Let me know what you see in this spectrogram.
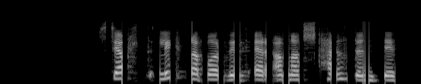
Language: Icelandic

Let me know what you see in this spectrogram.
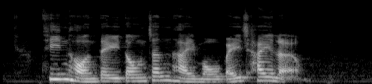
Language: Cantonese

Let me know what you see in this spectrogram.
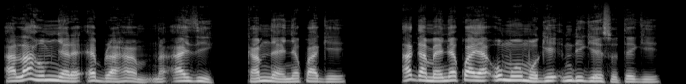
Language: Igbo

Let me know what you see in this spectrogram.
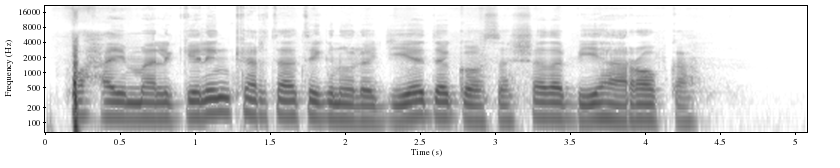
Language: Somali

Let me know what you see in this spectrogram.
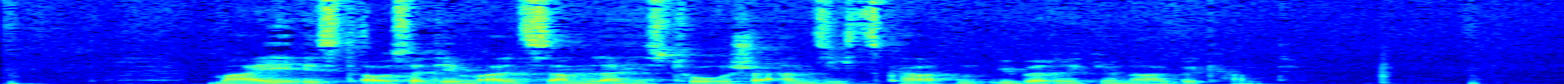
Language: German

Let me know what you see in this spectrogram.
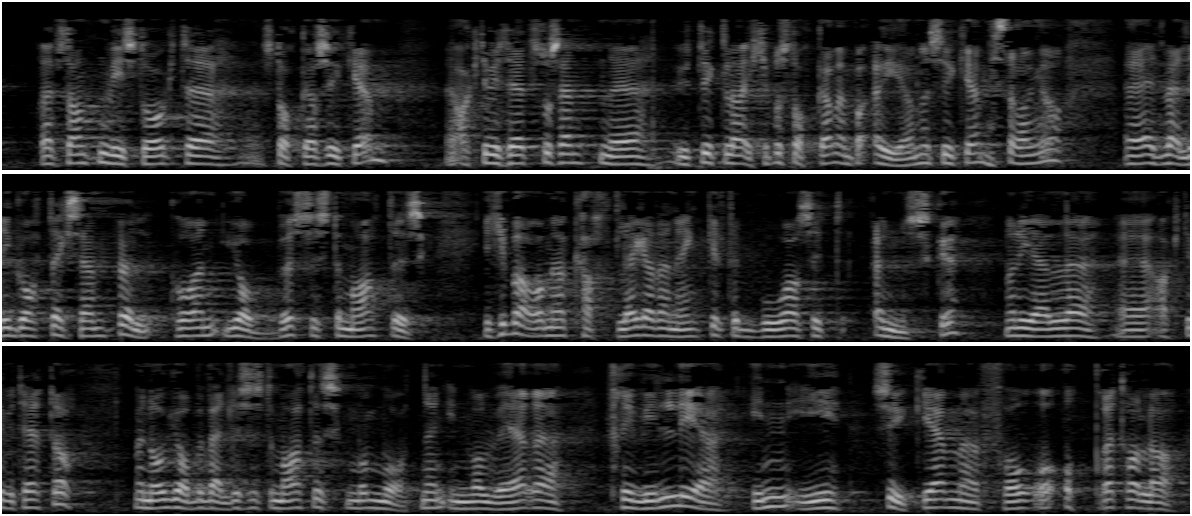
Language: Norwegian Bokmål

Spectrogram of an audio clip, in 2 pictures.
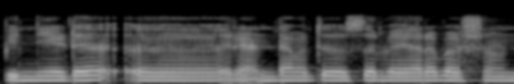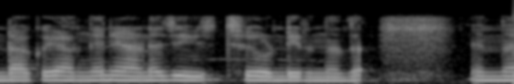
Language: Malayalam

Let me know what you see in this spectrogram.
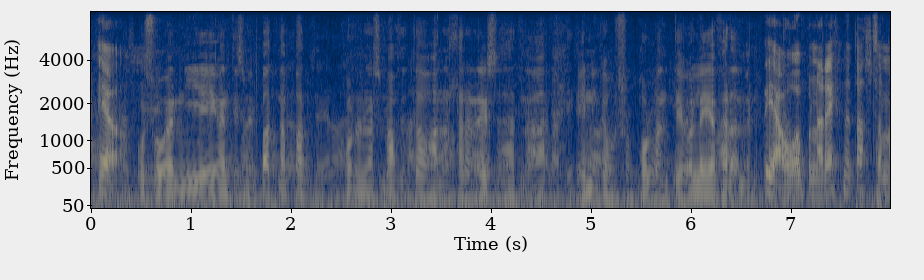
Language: Icelandic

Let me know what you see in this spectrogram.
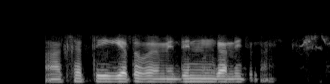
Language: Santali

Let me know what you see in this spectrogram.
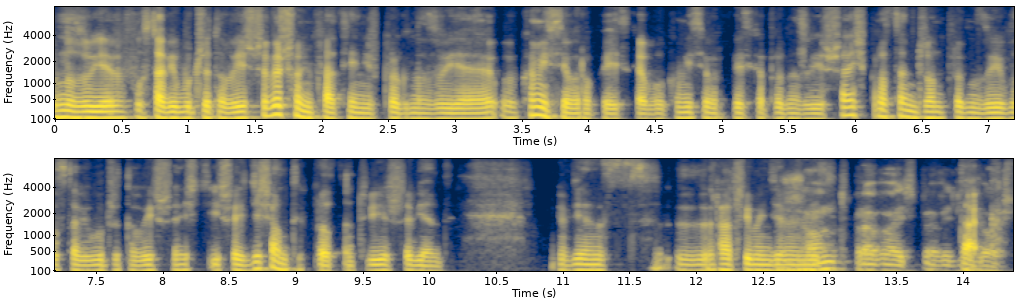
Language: Polish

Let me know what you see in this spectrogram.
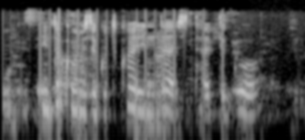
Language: Kinyarwanda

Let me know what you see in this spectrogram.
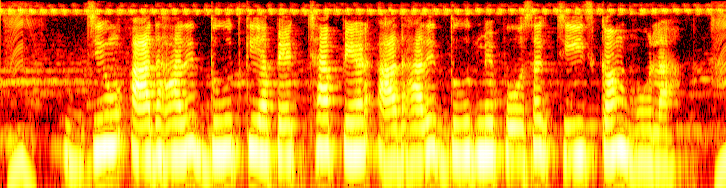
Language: Bhojpuri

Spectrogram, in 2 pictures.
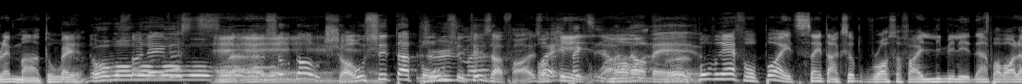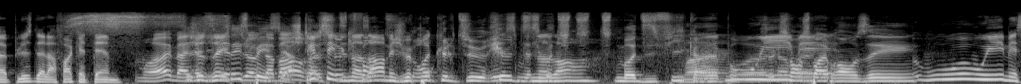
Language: French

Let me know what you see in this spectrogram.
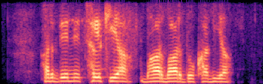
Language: Hindi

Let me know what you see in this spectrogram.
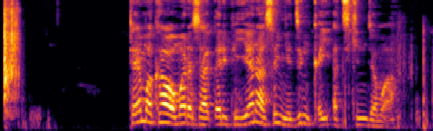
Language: Hausa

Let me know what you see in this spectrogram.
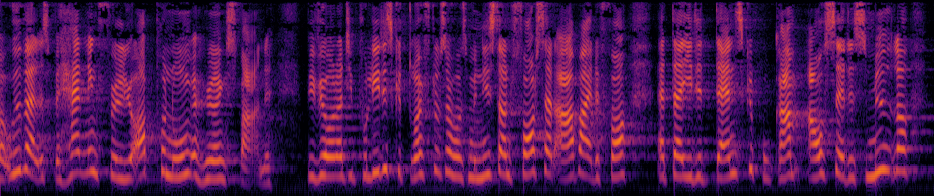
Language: Danish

